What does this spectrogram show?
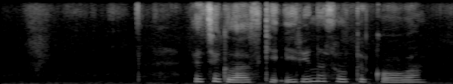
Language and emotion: Russian, neutral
